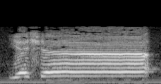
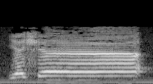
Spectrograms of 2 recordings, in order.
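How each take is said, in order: Both takes have the same delivery.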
